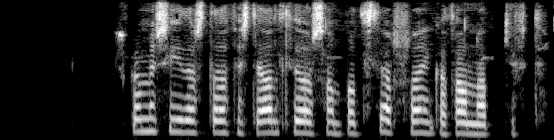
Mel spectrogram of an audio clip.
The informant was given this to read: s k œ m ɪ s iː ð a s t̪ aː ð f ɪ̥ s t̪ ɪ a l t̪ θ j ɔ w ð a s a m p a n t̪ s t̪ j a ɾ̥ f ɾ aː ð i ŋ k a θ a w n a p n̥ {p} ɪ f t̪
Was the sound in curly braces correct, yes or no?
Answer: no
